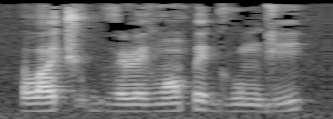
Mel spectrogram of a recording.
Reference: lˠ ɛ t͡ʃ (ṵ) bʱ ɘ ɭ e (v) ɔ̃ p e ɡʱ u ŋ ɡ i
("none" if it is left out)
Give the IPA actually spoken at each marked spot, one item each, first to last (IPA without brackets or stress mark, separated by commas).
ṵ, v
